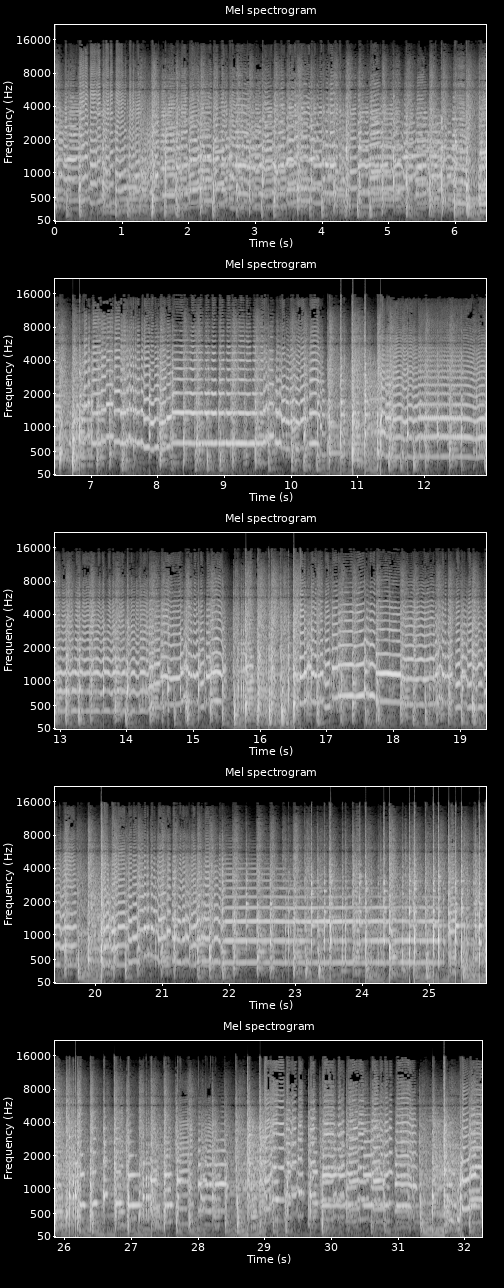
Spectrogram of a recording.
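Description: Live brass band music: trumpets play a melody with several long held notes over a steady snare drum and cymbal beat.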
